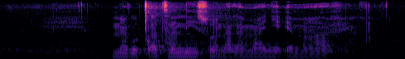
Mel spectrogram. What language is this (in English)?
Swati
